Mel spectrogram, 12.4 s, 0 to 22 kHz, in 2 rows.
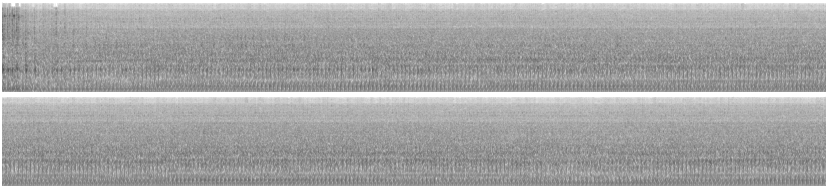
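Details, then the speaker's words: ETQ 2700-watt generator with brushless powerhead, after carburetor work keeping the original jetting: smooth, steady drone with no surging but pitched too high, 70 Hz with no load; engine overspeed from misadjusted governor. "the good news is it's no longer surging the engines running really well and actually a little bit too good it was at 70 hertz without a load"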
